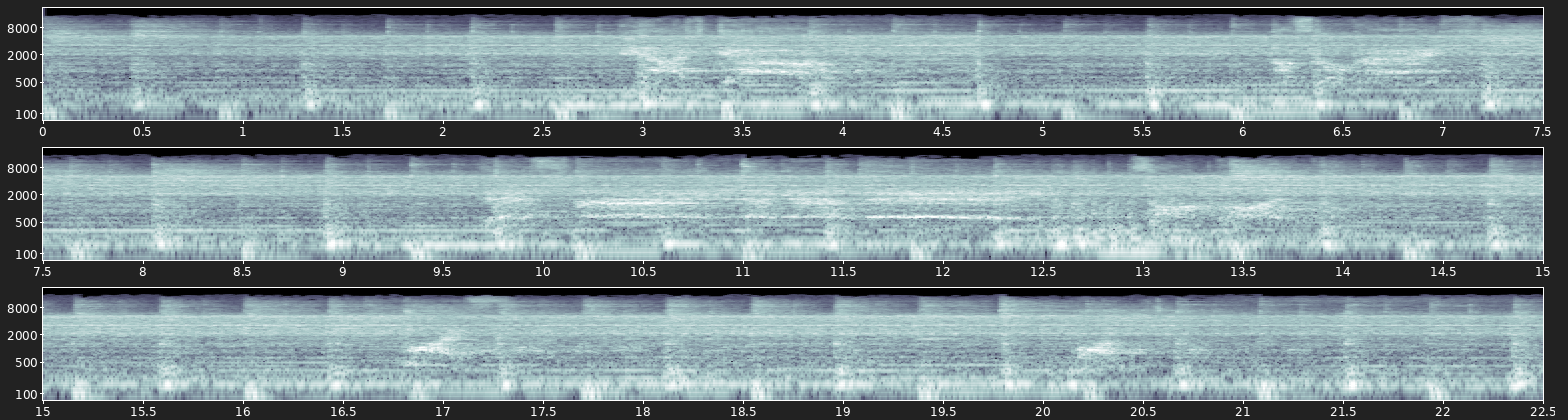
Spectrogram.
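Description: Raw live recording of blackened horror punk playing: distorted guitars and driving drums in a dense wall of sound, with shouted vocals coming in and out.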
